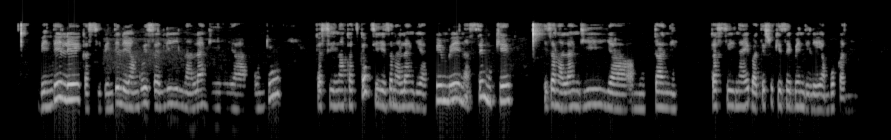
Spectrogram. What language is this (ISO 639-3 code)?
lin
